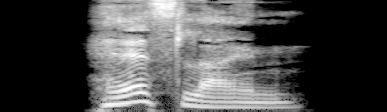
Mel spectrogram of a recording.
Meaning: diminutive of Hase
- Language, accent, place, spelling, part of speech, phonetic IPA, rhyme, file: German, Germany, Berlin, Häslein, noun, [ˈhɛːslaɪ̯n], -ɛːslaɪ̯n, De-Häslein.ogg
